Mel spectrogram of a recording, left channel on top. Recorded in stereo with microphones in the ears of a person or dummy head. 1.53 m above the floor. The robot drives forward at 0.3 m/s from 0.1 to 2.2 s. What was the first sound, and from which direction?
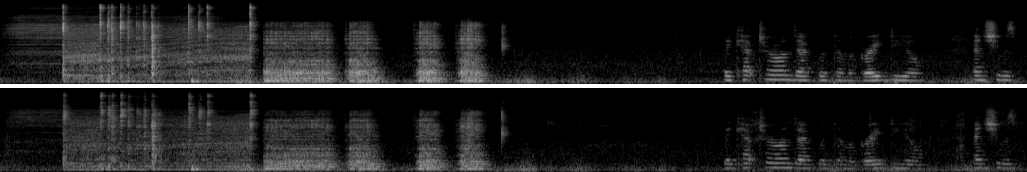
Typing on a keyboard, 45° left (ahead or behind).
